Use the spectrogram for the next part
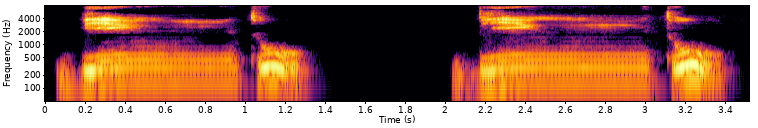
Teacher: n ni t ning chiqadigan o'rniga yashirib, chaynalib talaffuz qilishimiz kerak, ya'ni ixfo qilib o'qishimiz kerak.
